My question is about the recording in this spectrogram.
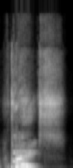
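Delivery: very high yelled sign-off; sudden shout. Real, not acted. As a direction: yell it to startle. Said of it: "Did I scare you?".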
